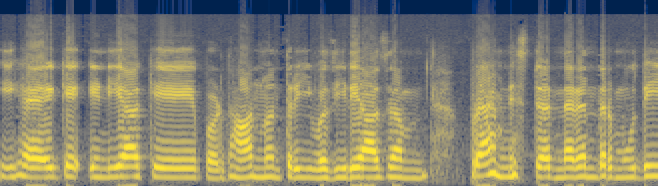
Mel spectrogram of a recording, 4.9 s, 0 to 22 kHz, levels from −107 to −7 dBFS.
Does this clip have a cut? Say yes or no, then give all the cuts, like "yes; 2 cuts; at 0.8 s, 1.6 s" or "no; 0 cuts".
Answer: no; 0 cuts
